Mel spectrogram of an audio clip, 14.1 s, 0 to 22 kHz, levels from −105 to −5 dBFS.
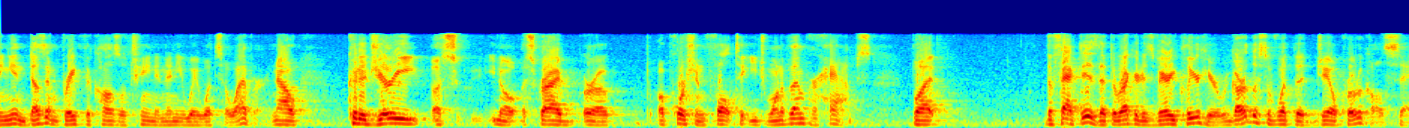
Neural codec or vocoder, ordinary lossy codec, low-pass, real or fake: none; AAC, 48 kbps; 7.2 kHz; real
